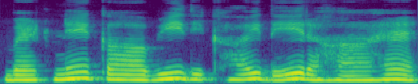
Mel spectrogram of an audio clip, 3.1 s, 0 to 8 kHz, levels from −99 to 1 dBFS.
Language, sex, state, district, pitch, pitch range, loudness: Hindi, female, Madhya Pradesh, Umaria, 175 Hz, 165-190 Hz, -13 LUFS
